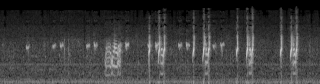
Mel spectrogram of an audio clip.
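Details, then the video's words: Quail calling for night use, Pakistan, in a quail hunting context: soft short chirps, one longer nasal buzz, then sharp paired and tripled high notes, repeated. "quail sounds/ batair ki boli | Batair ki Awaz rat k lia"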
